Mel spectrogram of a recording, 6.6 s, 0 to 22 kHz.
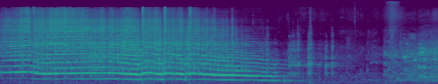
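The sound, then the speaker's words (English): A voice imitates a revving Formula One car engine through a hollow metal can, a loud buzzing drone with a slowly falling pitch for about four seconds, then fading into scattered faint clatter and noise. “God didn't intend for you to just have the 30 second thrill of making engine noises with a can.”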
